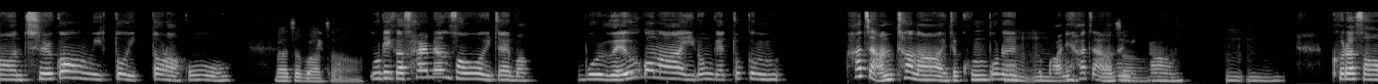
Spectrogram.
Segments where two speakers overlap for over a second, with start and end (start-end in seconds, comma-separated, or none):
10.0-11.6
